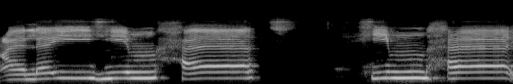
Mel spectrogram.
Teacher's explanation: mim sukun bertemu dengan huruf ha izhar syafawi dibaca jelas tapi alirkan mimnya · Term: izhar safawi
